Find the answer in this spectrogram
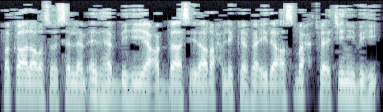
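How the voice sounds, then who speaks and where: A male scholar reads a classical text aloud at a brisk clip and pauses to restate passages with extra emphasis. His voice sits at a middle pitch and is recorded close and dry, with no room sound. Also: monotone, a little mellow, no echo. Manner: reads passages, then restates them in his own words with added emphasis. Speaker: Islamic scholar teaching a lesson.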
